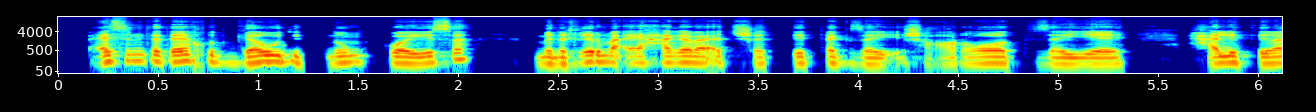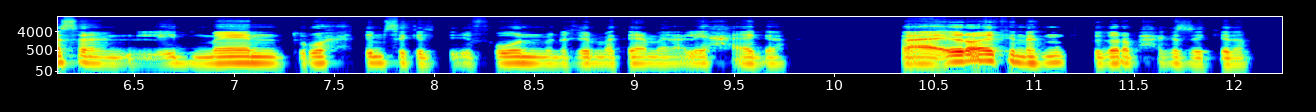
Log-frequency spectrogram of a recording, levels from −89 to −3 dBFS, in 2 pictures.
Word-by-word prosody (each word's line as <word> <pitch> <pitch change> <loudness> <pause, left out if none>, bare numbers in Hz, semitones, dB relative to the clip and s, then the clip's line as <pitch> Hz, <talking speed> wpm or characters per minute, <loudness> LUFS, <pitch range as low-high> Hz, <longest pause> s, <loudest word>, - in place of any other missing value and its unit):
بحيث 145 +3 +1
إن - - -4
أنت 155 - -2
تاخد 150 -2 +2
جودة 135 +2 +3
نوم 135 +3 -4
كويسة، 130 +8 +2 0.3
من 120 0 0
غير 140 +5 +2
ما 140 - +2
أي 130 - +1
حاجة 135 +1 +3
بقى 130 - +2
تشتتك، 120 +1 -5
زي 110 -3 -4
إشعارات، 120 +2 -1
زي 110 0 0 0.3
حالة 130 +3 +2
مثلًا 125 +1 0
الإدمان، 120 +2 0
ترُوح 125 +2 -5
تمسك 125 -2 -7
التليفون 125 +2 -4
من 120 -1 -9
غير 120 +1 -6
ما 120 - -7
تعمل 120 0 -6
عليه 125 - -6
حاجة. 120 -1 -6 0.6
فإيه - - +8
رأيك 165 +1 +7
إنك 125 -4 -1
ممكن 135 +1 -7
تجرَّب 120 +1 -2
حاجة 120 0 -11
زي 110 -2 -8
كده؟ 110 0 -8
125 Hz, 180 wpm, -25 LUFS, 115-130 Hz, 0.6 s, فإيه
